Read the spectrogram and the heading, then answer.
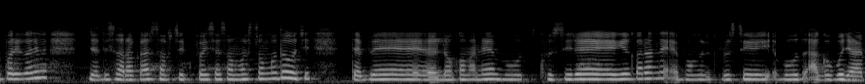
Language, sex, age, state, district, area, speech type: Odia, female, 18-30, Odisha, Kendujhar, urban, spontaneous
